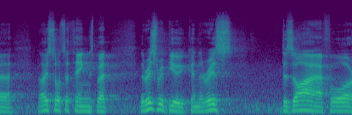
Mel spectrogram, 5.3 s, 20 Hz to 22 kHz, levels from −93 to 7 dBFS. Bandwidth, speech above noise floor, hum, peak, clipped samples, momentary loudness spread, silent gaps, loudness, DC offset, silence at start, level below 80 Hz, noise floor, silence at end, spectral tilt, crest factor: 14 kHz; 22 dB; none; -12 dBFS; under 0.1%; 13 LU; none; -30 LUFS; under 0.1%; 0 s; -66 dBFS; -51 dBFS; 0 s; -5 dB/octave; 18 dB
